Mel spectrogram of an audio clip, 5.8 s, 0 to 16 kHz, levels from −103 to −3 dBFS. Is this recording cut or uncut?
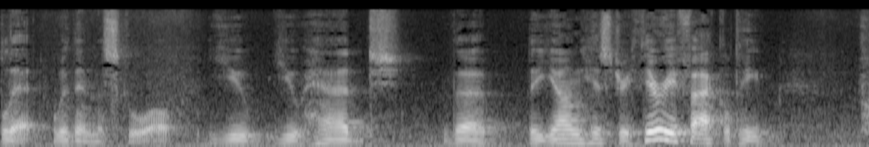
cut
